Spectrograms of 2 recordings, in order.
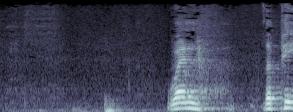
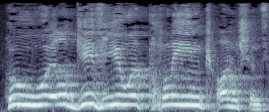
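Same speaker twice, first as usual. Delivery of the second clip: raised, ringing sermon voice; forceful preaching; 11 semitones higher, 10 dB louder, slower than usual. Acted. Preacher pressing the congregation to admit their sin, forceful. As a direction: press the hard truth on the congregation.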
